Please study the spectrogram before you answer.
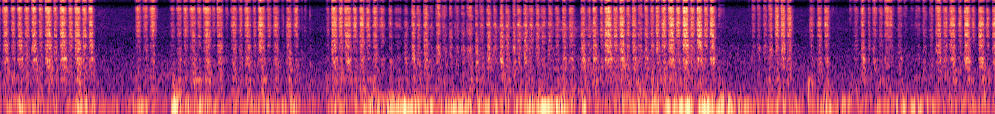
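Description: A blue Sharpie marker's felt tip is rubbed in coloring strokes across a thin paper coloring page resting on a clipboard. It makes a steady, dense scratchy swishing with a bright hiss over a low rumble. Brief pauses break the strokes now and then.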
